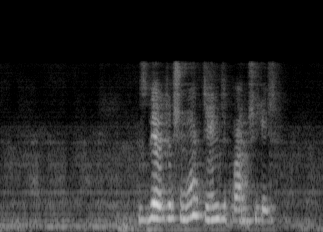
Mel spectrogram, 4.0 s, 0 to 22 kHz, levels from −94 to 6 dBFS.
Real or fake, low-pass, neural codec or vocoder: fake; 7.2 kHz; codec, 24 kHz, 1 kbps, SNAC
